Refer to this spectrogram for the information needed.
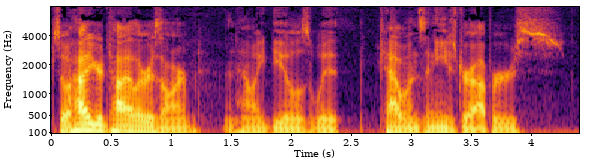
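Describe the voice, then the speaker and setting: A man's voice: on the low side, steady tone, normal speed, clear, resonant tone, no echo, clean studio sound. A man co-hosting a podcast, chatting casually in a wry, teasing way. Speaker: podcast co-host. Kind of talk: casual banter and discussion.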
